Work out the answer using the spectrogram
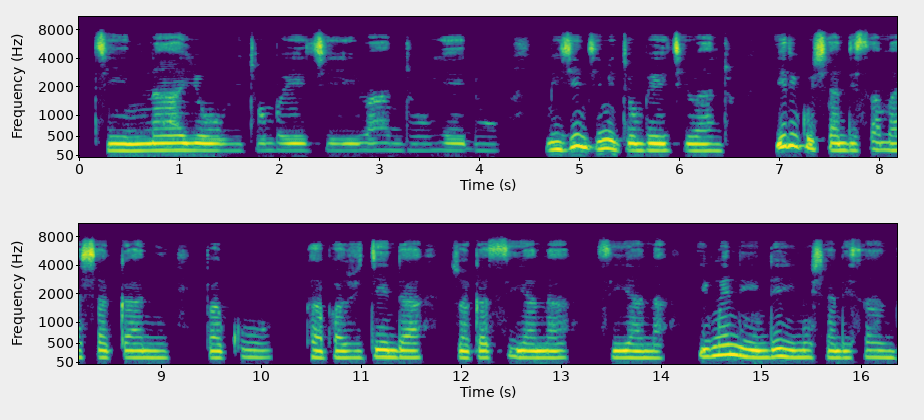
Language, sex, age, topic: Ndau, female, 36-49, health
